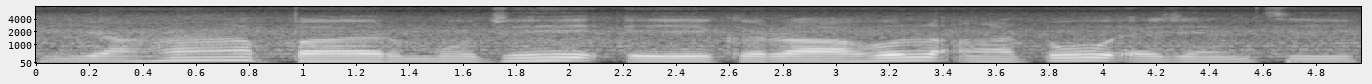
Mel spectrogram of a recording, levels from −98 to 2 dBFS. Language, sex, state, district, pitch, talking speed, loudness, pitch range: Hindi, male, Madhya Pradesh, Katni, 130 Hz, 95 wpm, -16 LUFS, 125-150 Hz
